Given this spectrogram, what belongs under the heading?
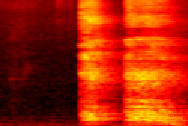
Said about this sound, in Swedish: Jag var tvungen att harkla mig för jag kände att jag tappade rösten.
